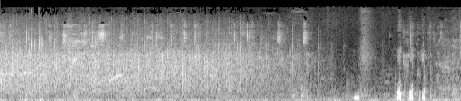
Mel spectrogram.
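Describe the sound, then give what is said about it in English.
A burst of crowd applause played from a soundboard app during a phone interview. It is dense and steady for about six seconds, then thins to scattered claps as a few voices come in at the end. “There's nothing like applause. Slightly unearned applause.”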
